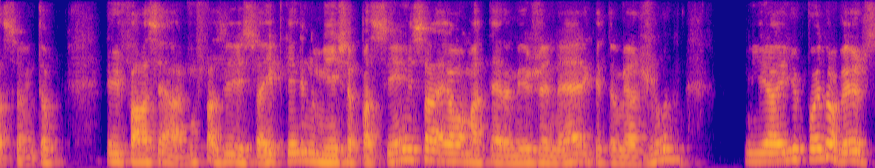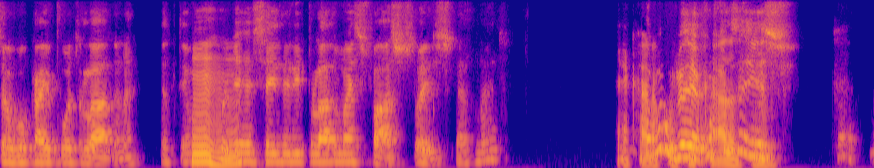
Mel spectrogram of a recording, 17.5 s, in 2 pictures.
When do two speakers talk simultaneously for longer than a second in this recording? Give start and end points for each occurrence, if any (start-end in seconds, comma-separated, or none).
15.2-16.5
